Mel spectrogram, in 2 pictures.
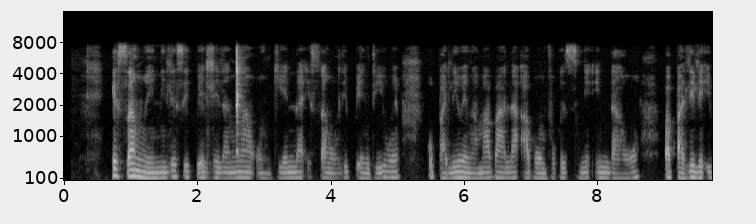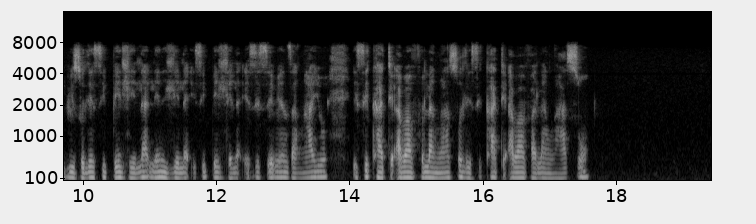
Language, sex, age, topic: North Ndebele, male, 25-35, health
